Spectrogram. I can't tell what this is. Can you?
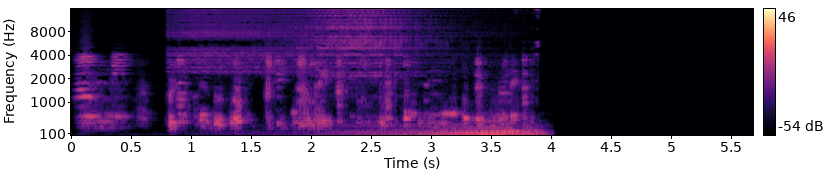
radio shudders6x
shudder, radio, sound-effect, grm-tools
